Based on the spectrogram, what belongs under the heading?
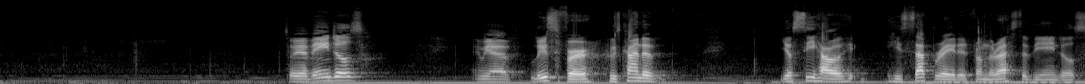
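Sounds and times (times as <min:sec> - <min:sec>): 
pen strokes writing a name by hand: 0:00.0 - 0:02.7
low hum: 0:00.0 - 0:10.8
speech: 0:02.8 - 0:03.8, 0:04.8 - 0:06.8, 0:07.8 - 0:10.8.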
